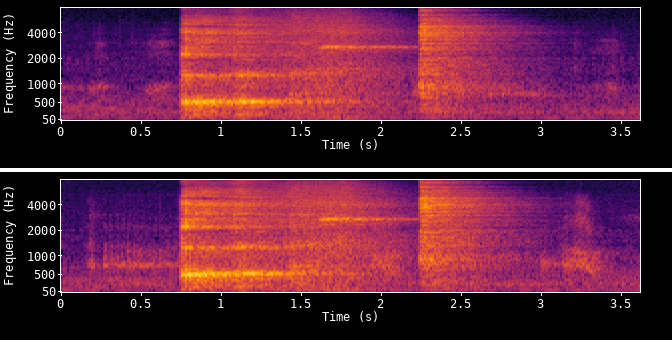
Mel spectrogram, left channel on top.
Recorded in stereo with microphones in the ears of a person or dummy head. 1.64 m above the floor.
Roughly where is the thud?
Left.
